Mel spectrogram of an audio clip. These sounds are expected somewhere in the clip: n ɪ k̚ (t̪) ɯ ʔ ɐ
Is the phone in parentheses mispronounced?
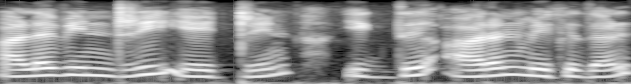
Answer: yes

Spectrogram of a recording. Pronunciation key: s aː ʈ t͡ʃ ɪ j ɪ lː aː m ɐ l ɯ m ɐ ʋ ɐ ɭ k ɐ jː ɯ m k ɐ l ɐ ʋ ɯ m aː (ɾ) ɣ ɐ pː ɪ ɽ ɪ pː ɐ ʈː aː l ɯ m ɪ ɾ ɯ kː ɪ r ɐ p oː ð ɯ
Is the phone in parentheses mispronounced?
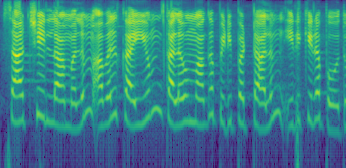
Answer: yes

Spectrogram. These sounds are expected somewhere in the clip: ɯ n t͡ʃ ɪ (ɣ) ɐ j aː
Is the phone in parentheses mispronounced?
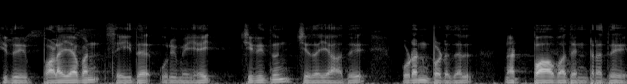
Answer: yes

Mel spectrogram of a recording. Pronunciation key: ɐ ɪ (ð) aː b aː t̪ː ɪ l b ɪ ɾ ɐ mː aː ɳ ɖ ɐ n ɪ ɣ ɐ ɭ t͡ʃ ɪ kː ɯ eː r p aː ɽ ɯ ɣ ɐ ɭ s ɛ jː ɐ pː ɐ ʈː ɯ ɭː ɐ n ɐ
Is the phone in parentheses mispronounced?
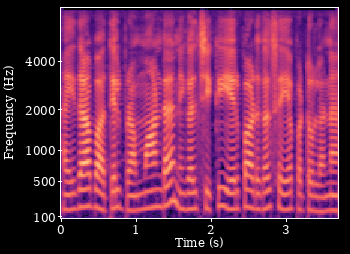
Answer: no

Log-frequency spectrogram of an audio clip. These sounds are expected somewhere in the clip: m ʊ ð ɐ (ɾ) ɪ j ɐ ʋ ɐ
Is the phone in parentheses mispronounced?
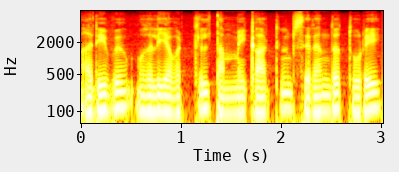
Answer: yes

